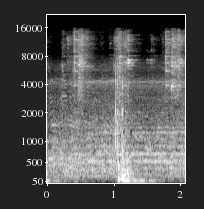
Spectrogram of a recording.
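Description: Church procession music: a drum beaten at a slow pace, one strike about a second in, with jangling metal percussion, over a crowd of voices singing and talking.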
